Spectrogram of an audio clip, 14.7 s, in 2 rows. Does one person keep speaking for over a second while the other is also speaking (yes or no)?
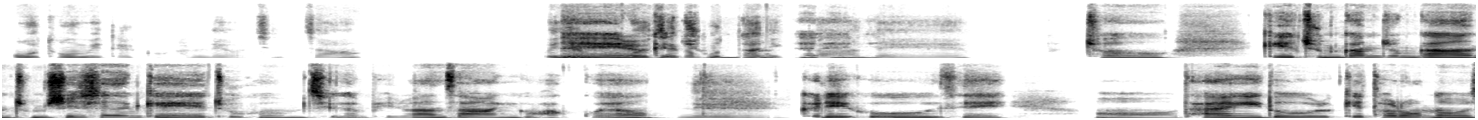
yes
